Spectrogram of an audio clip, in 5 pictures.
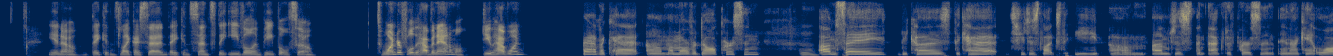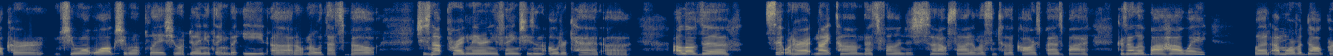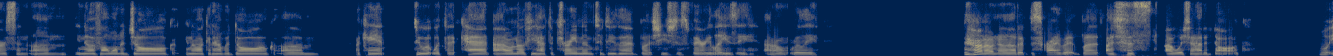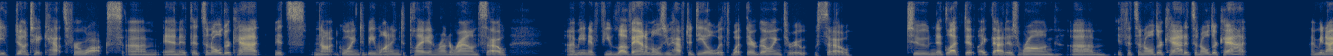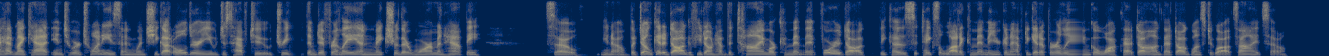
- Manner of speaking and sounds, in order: other background noise; tapping; laughing while speaking: "I"; laughing while speaking: "I just"
- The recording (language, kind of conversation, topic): English, unstructured, What is the most surprising thing animals can sense about people?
